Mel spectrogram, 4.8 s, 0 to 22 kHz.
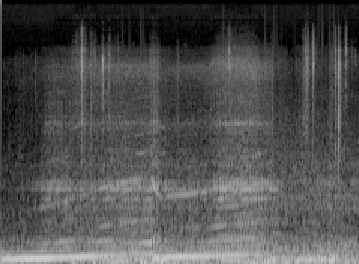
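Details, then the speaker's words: Audi S4/S5/SQ5 3.0T (Integrated Engineering pipes after the cat change), windows up, pull: a low booming exhaust drone rising with revs, very raspy and rattly on top. "Sounds like shit. Very raspy, very rattly."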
